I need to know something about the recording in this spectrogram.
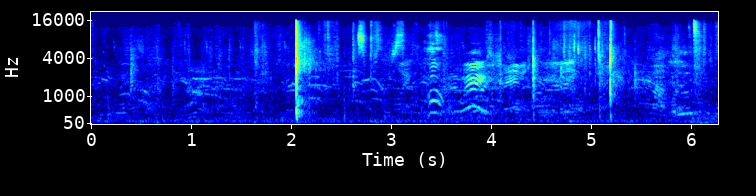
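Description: A single sharp crack of a pitched baseball striking, about two seconds in, with a much smaller click a few seconds later. Faint voices call out in the background between them.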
